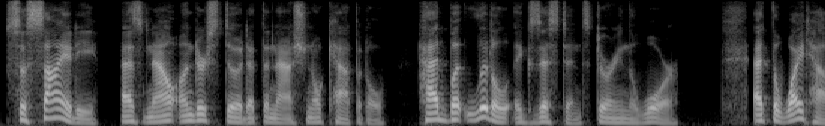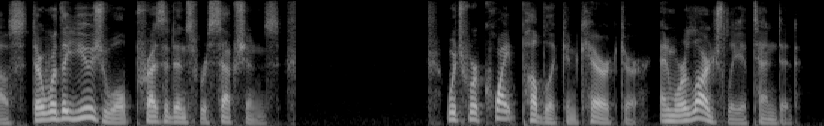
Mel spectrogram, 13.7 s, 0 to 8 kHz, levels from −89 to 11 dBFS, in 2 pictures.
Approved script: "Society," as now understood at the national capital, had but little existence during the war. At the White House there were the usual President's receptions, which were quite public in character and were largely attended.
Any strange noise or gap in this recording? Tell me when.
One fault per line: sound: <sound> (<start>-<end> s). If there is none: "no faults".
no faults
